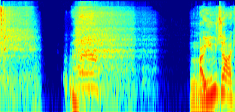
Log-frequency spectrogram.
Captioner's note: sighs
